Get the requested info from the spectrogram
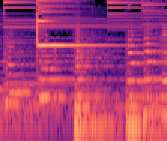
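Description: A bright chime sound effect rings out about half a second in, a single high tone that hangs on for most of a second, over light background music.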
